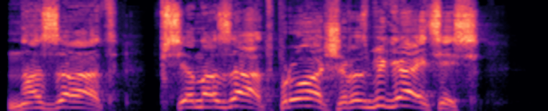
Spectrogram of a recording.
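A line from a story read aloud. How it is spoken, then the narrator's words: Shouting. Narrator (Russian): он закричал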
